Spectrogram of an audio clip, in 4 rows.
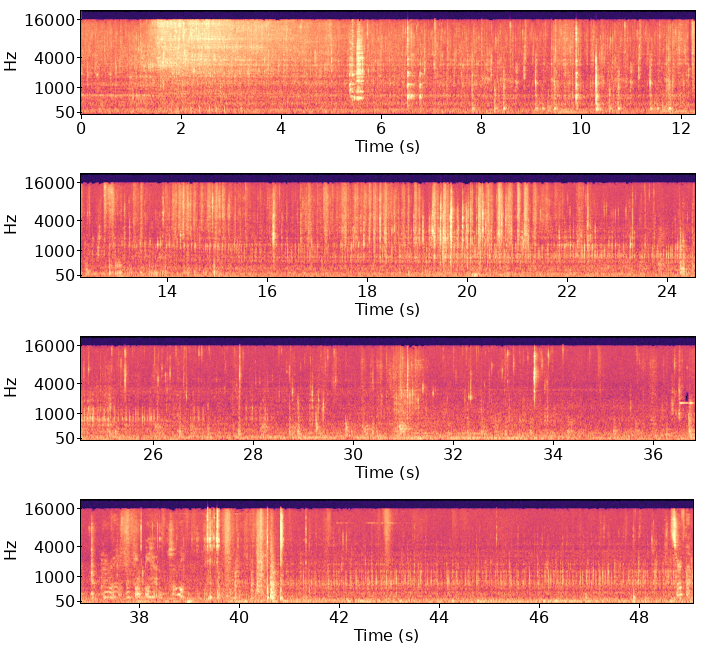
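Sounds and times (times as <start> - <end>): wooden spoon stirring thick chili: 7.6 - 15.3.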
